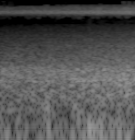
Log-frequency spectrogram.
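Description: A steady broadband roar of rushing water at Kadamagundi waterfall in Karnataka, dense and continuous with wind-like hiss, no voices.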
